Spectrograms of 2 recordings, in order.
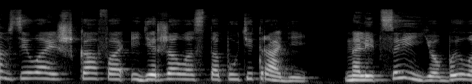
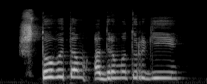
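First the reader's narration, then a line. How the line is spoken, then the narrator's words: Exclaimed. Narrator (Russian): воскликнула Ольга Денисовна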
